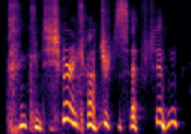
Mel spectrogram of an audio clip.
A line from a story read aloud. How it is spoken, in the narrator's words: shouting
